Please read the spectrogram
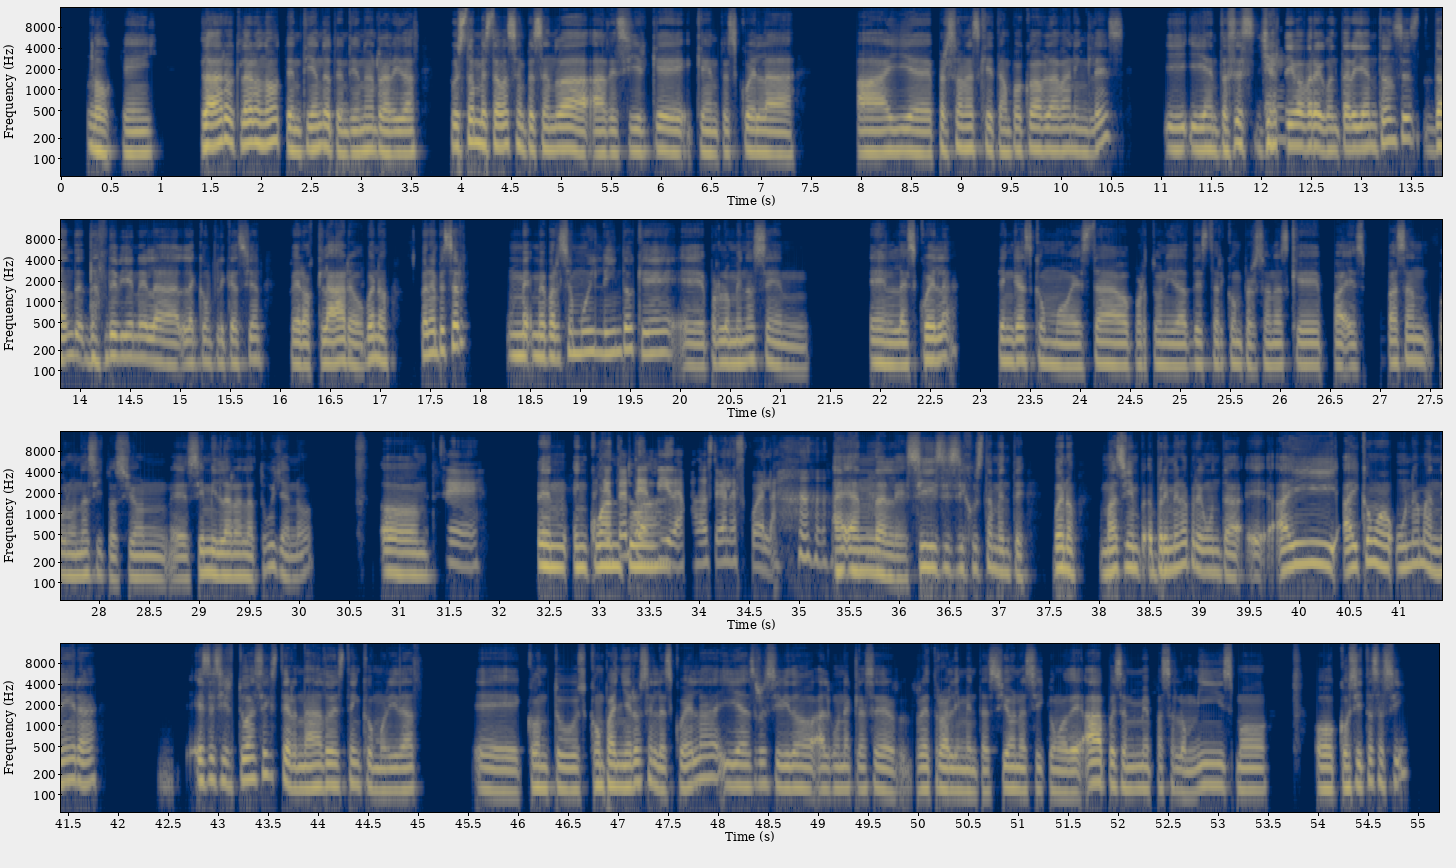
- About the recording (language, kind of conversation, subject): Spanish, advice, ¿Cómo puedo manejar la inseguridad al hablar en un nuevo idioma después de mudarme?
- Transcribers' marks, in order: laughing while speaking: "entonces"; laughing while speaking: "dónde"; chuckle; tapping; other background noise; chuckle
